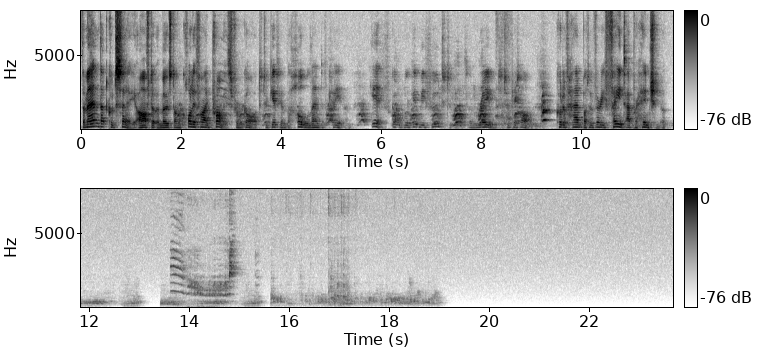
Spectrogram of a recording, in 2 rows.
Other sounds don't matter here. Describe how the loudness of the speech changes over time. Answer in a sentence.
The loudness of the speech goes down, then up.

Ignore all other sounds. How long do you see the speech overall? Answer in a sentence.
The speech can be heard for 12 seconds in total.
